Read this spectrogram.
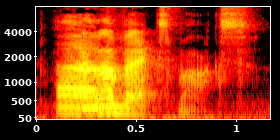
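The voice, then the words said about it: Imitates another person's voice. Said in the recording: “that's your impression”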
